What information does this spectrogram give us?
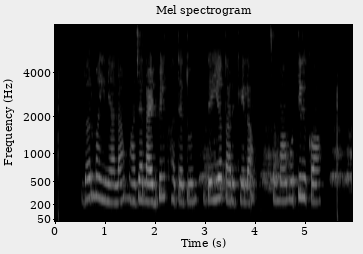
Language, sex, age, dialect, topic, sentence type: Marathi, female, 18-24, Standard Marathi, banking, question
